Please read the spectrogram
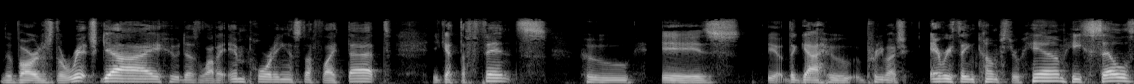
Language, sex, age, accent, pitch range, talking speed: English, male, 30-49, American, 95-120 Hz, 180 wpm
